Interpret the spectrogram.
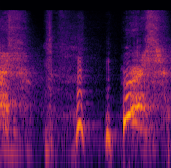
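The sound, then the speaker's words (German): A loud sneeze bursts out, with a brief snort and breath sounds between, ending in a second harsh, airy sneeze-like blast. “Gesundheit. Gesundheit. Entschuldigung.”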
